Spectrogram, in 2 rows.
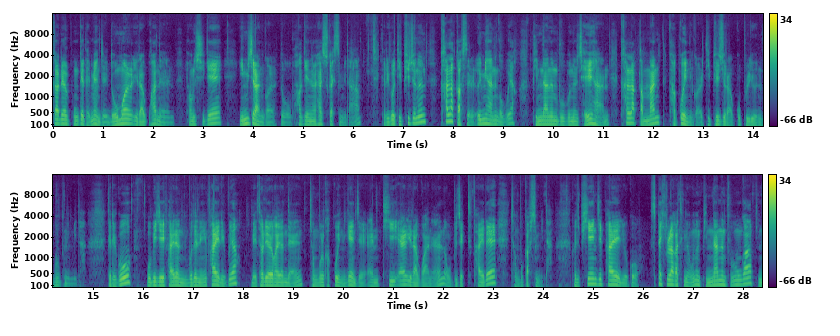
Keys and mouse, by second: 3.5 click, 5.0 click, 7.1 click, 15.7 click, 18.2 click, 24.4 click.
